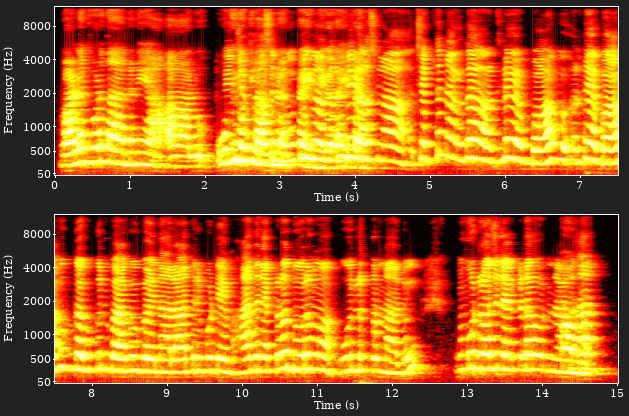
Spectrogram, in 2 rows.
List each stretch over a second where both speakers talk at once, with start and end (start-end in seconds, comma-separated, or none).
2.3-4.1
